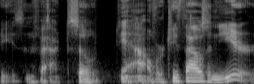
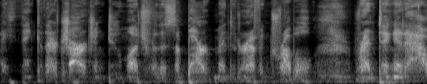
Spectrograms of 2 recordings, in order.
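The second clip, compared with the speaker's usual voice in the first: breathy, hushed whisper under the breath. Speaking while people talk outside the door, whispering. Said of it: "I'm just whispering because they're outside my door".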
